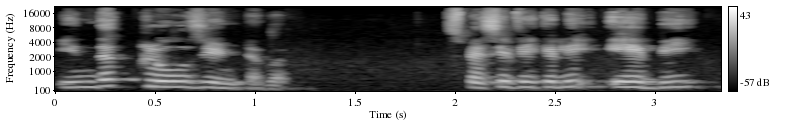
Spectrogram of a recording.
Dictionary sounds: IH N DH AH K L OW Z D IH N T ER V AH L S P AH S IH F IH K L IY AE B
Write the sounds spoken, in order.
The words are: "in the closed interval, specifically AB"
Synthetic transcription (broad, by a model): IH N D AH K L OW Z IH N T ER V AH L S P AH S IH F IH K L IY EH B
